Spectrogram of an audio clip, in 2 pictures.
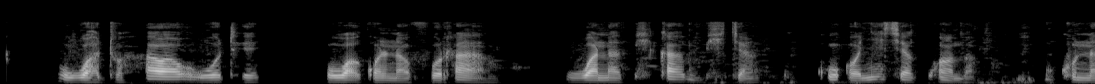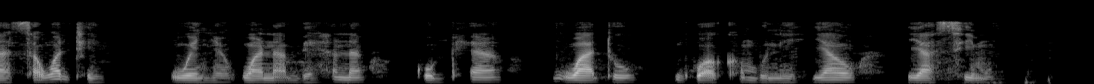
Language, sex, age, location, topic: Swahili, male, 25-35, Nakuru, health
